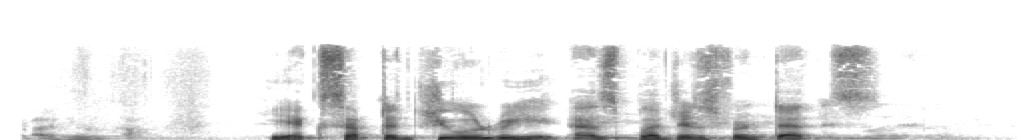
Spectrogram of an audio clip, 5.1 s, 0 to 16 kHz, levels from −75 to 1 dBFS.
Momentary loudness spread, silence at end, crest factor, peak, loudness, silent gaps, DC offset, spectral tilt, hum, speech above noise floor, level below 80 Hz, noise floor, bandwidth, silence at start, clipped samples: 18 LU; 0.7 s; 18 dB; -2 dBFS; -19 LUFS; none; under 0.1%; -5.5 dB/octave; none; 36 dB; -62 dBFS; -55 dBFS; 11.5 kHz; 0.15 s; under 0.1%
